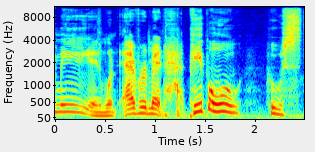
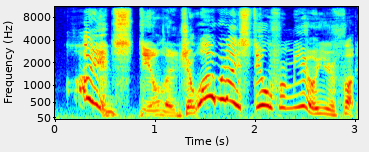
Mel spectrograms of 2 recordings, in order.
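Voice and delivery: indignant denial; slower than usual. Retold or imitated. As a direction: play the thief, offended and getting shrill. Acting the denying joke thief.

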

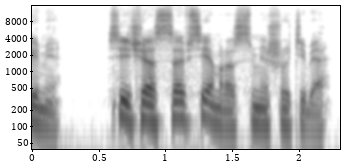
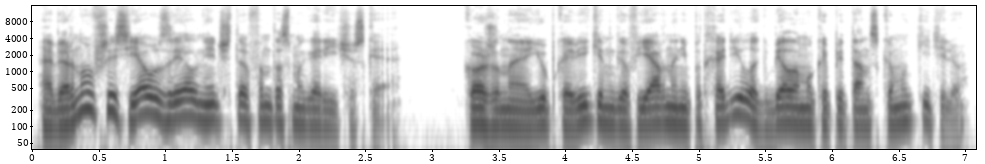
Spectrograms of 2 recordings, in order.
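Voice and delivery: ordinary delivery

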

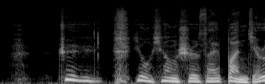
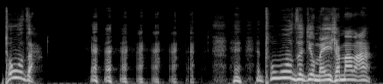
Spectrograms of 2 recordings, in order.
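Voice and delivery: high, gleeful dwarf with a chuckle; chortle, then tease in a pitched-up voice; giggling; 9 semitones higher, faster than usual. A narrator's reading. Dwarf unoffended at being called bald, giggling. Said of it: "反而笑嘻嘻地说".

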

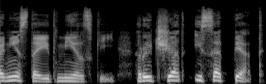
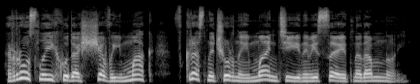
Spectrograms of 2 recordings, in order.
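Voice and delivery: usual speaking voice

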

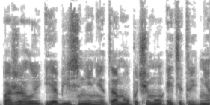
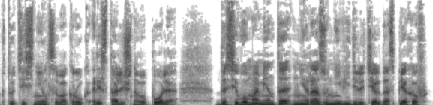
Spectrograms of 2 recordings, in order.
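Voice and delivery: ordinary delivery

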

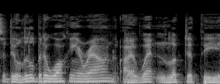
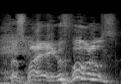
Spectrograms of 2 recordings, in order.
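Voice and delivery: high, drawn-out wizard call; Gandalf; 9 semitones higher, slower than usual. Acted. Comedian replays the wizard's line, slow high call. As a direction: stretch it out like a wizard leading the way.

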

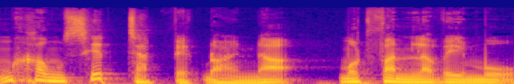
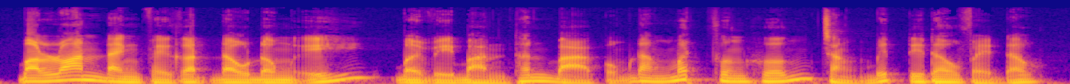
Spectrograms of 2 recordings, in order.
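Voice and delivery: plain reading voice

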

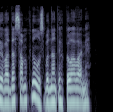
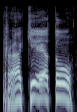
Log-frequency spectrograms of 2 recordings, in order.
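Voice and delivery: angry hoarse rasp; much slower than usual. A narrator's reading. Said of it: "зло прохрипел Филлипсон".

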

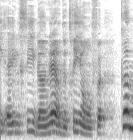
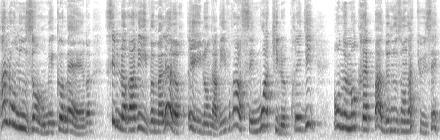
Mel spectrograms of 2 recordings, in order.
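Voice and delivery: a lightly voiced old prophetess, higher and louder; croaking sibyl; 4 semitones higher, 4 dB louder than usual. A narrator's reading. Old sibyl urging her fellow gossips to leave, croaking. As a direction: croak the warning like a crow scenting death. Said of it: "croassant comme des corbeaux".

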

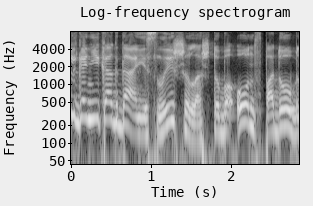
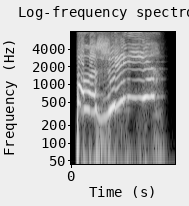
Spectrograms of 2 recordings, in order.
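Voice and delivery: high, drawn-out incredulous question; high-pitched slow derision; scornful echo; 3 dB louder than usual. A narrator's reading. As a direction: throw the word back in a high, mocking voice. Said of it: "фыркнула и грубо прервала его".

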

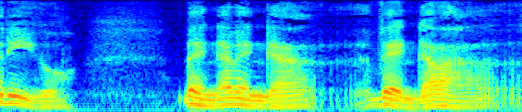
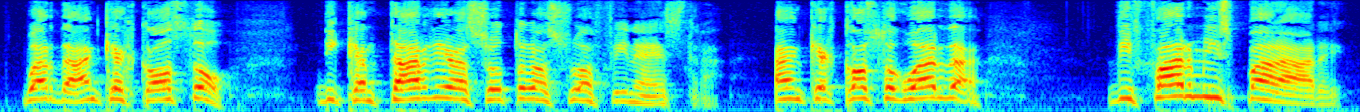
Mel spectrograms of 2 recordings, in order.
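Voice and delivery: impassioned vow; 7 semitones higher, 4 dB louder than usual. Acted. Lovesick count declares.

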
